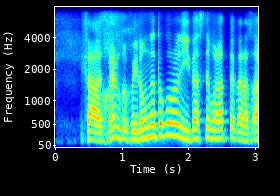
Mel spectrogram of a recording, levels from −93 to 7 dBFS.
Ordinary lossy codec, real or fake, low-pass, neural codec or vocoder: none; fake; 7.2 kHz; codec, 24 kHz, 0.9 kbps, WavTokenizer, large speech release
